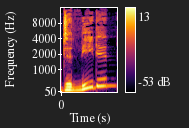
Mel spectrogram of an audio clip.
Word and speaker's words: Dunedin: Is it Dunedin? Is that how you say it? That's how I say it. Dunedin, Florida? – I don't know. I don't go to Florida. – Dunedin? – I think you're right.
